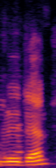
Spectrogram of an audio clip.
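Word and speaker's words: written: good very good sir এটা রাইটেন হবে না রিটেন হবে এটা হবে রিটেন হবে শেষে ঠিক বলেছেন রিটেন এখানে রানটা কোন টেন্স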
